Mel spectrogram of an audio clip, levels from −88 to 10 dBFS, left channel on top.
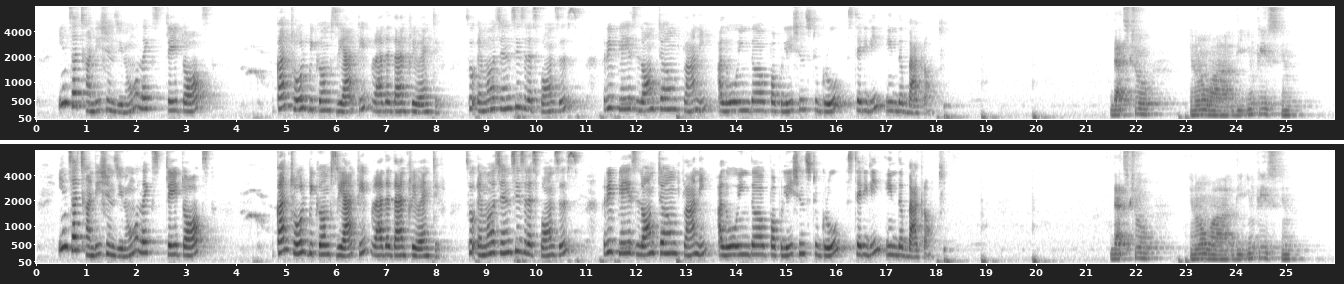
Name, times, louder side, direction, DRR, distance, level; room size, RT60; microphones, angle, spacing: voice 1, 0.5-2.3 2.6-3.3 4.4-4.5 4.8-8.1 8.7-10.7 11.4-16.1 16.4-18.0, right 6 dB, 80° right, 0.5 m, -25 dB
voice 2, 21.5-22.3 23.1-25.1, right 1 dB, 15° right, 1.0 m, -33 dB
17.5 x 13.5 x 3.2 m
head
